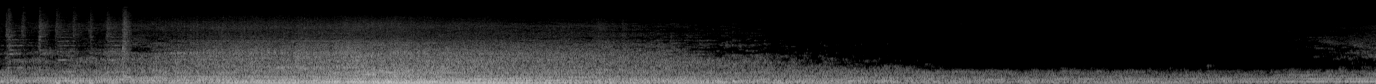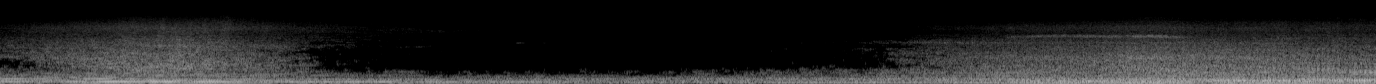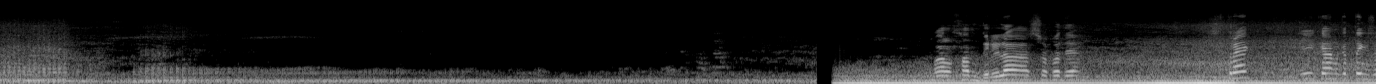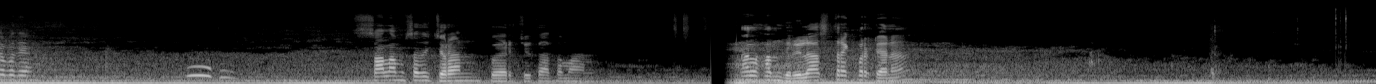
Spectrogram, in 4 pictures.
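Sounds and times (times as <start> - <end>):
low steady drone: 0.0 - 15.1, 15.7 - 25.4
road vehicle passing: 0.0 - 55.0
engine droning past: 0.9 - 48.0, 48.6 - 55.0.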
